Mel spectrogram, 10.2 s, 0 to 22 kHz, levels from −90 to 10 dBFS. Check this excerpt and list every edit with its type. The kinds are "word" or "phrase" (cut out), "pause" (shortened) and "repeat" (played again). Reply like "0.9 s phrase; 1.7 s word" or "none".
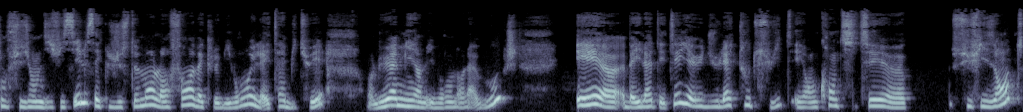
none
